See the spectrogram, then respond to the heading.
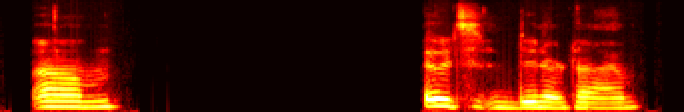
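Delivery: speech muffled by mouthful of food. Apologizing to the group while eating dinner, talking with mouth full. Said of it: "I have a mouthful of food".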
